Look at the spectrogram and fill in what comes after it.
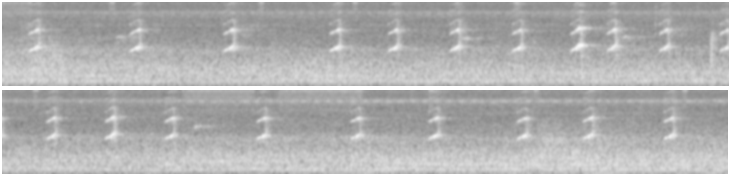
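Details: A squirrel calls at night, its tail wagging, in an unusually persistent sequence: clipped, metallic chips repeating every half second or so, occasionally bunched closer together, continuing steadily over soft background noise.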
